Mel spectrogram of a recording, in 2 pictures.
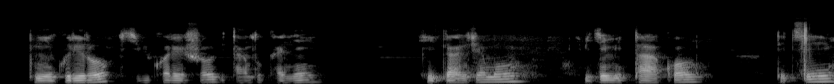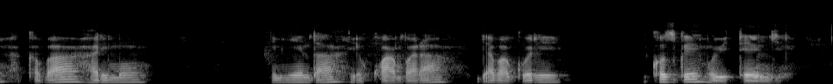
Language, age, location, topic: Kinyarwanda, 18-24, Kigali, finance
